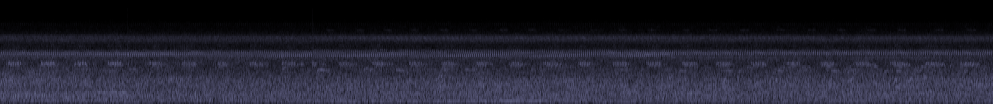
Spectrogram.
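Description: An American toad gives a long, steady, musical trill over a constant high insect-like drone.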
